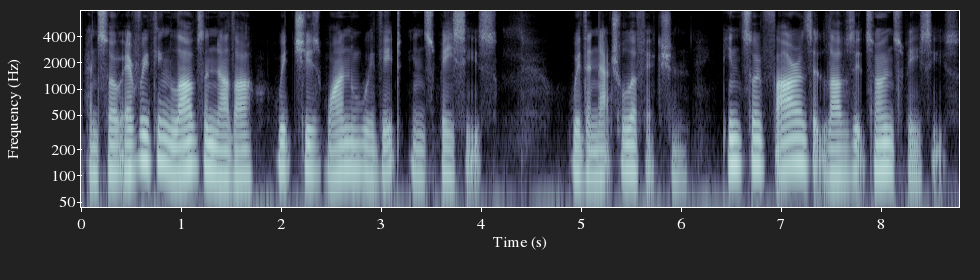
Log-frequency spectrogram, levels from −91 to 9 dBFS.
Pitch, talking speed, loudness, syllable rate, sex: 115 Hz, 170 wpm, -20 LUFS, 5.3 syllables/s, male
